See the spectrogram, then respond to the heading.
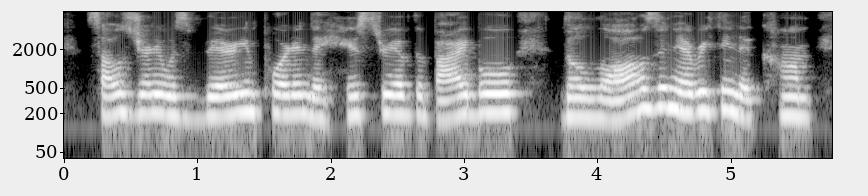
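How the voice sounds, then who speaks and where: Her tone is dark and mellow, set at a medium pitch for a woman. She keeps a moderate pace and fairly even intonation. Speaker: spiritist study group presenter. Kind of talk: study presentation.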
